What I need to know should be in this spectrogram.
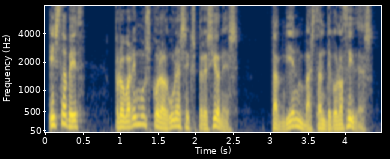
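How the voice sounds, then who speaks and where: A man's voice: medium pitch, very animated, normal speed, husky, dry recording, studio quality. Spanish man narrating a language lesson. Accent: Spain Spanish. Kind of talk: scripted instructional narration.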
